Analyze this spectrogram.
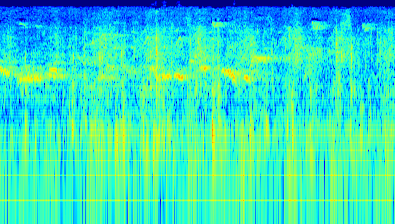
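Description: Soldiers' boots tramp in step.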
